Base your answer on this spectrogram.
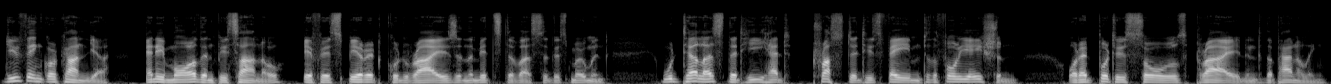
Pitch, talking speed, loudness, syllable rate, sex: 100 Hz, 190 wpm, -19 LUFS, 4.9 syllables/s, male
